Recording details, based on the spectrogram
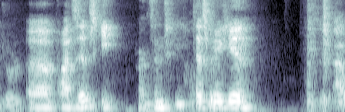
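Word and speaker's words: Podziemski: How you pronounce his last name, Jordan? Podzimski.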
